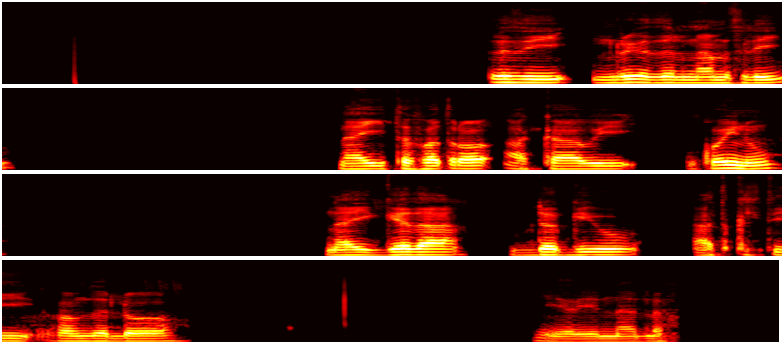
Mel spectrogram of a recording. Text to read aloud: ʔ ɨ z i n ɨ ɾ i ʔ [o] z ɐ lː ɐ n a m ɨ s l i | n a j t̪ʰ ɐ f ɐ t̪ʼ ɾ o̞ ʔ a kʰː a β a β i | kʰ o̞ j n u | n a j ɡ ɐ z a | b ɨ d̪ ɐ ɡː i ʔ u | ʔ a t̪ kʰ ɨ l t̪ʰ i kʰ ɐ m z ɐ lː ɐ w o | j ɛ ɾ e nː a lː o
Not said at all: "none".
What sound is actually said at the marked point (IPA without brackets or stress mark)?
o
